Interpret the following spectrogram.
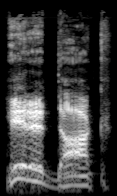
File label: soldier activate charge; vo; tf2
